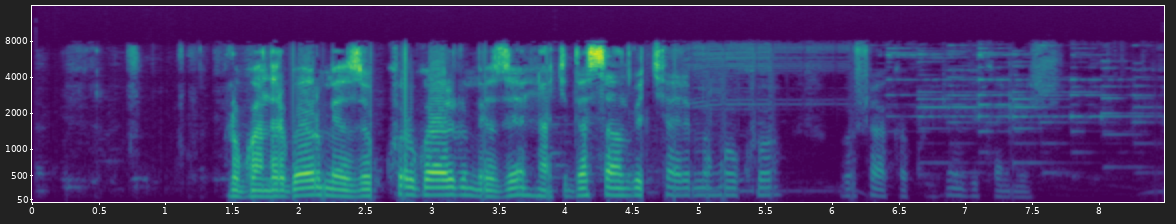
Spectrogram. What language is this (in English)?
Kinyarwanda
